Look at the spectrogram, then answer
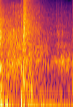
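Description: A single sharp gunshot cracks out in a video game firefight, loud and close, followed by a brief rumbling tail and a faint later pop, with no talk during the shot.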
